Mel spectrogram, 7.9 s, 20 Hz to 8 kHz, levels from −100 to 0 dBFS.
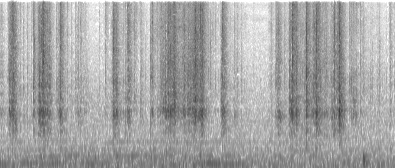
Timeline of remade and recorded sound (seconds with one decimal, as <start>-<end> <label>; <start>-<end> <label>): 0.0-2.3 recorded; 2.3-3.2 remade; 3.2-3.8 recorded; 3.8-4.4 remade; 4.4-7.9 recorded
